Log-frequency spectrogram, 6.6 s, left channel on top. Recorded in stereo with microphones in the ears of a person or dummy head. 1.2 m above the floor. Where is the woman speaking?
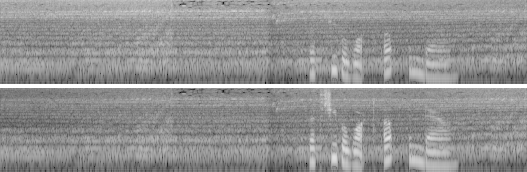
60° right (ahead or behind).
